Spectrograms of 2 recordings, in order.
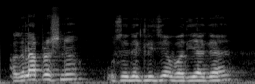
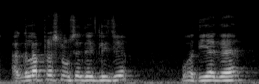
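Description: Both takes have the same delivery.

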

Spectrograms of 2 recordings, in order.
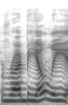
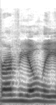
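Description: First: The word is said with a B sound. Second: The word is said with a V sound. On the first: The speaker calls it wrong. "I said ravioli instead of ravioli" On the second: The speaker calls it right. "instead of ravioli"

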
